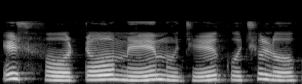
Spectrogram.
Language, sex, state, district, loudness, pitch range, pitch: Hindi, male, Madhya Pradesh, Katni, -15 LUFS, 190-225 Hz, 200 Hz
